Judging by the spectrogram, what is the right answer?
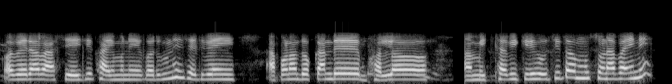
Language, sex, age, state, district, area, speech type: Odia, female, 60+, Odisha, Jharsuguda, rural, conversation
